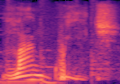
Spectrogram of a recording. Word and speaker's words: language: Pronounce again language, and not language, but language. Remember, when it ends with age suffix, it is pronounced each.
